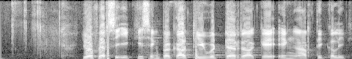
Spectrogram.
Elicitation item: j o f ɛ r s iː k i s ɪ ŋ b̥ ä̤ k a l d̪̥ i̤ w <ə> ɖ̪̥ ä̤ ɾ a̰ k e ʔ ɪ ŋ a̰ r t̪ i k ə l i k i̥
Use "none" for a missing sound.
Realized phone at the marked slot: ə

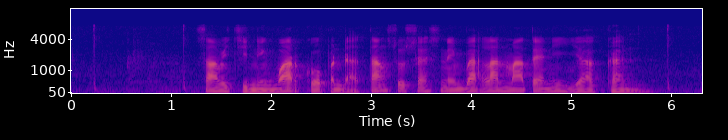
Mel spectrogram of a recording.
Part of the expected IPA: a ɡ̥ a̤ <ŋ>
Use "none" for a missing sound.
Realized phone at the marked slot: n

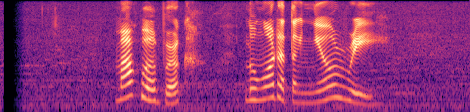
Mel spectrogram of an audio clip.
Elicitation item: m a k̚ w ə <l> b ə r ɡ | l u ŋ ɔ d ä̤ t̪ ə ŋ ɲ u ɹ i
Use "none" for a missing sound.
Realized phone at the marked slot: l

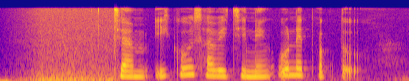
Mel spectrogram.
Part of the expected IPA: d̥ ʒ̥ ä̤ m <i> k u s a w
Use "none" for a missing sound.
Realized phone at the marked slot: i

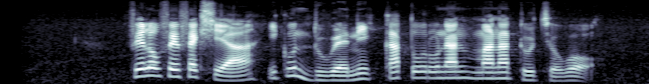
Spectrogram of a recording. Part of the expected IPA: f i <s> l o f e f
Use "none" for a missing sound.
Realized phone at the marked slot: none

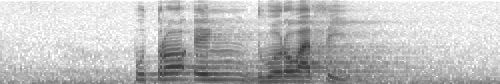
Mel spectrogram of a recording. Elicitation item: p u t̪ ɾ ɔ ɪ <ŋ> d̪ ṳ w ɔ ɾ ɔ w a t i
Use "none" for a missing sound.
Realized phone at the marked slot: ŋ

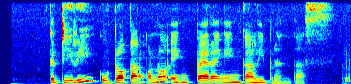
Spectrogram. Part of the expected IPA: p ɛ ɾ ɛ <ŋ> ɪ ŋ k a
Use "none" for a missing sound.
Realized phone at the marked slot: ŋ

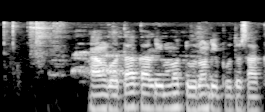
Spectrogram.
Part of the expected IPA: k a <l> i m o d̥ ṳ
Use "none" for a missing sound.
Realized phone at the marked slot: l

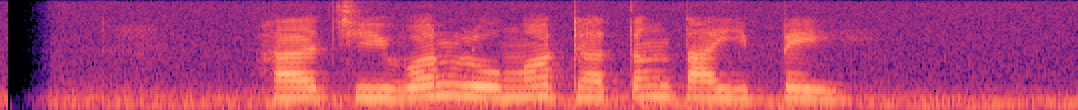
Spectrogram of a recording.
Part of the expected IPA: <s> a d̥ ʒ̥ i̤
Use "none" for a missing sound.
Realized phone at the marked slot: h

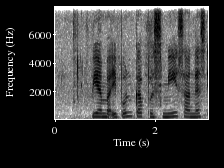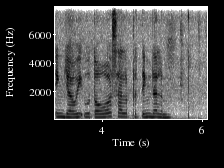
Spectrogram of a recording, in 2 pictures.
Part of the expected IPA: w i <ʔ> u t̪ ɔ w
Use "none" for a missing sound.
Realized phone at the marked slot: ʔ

